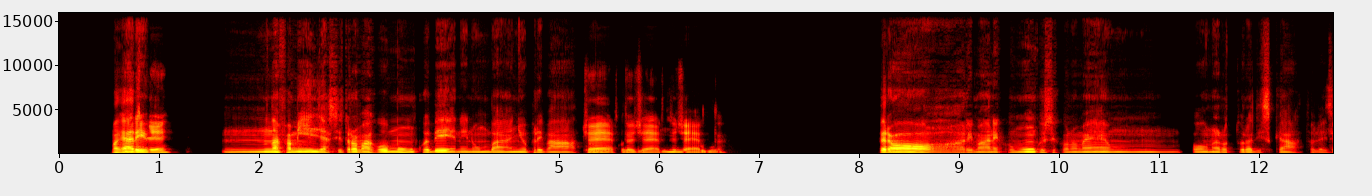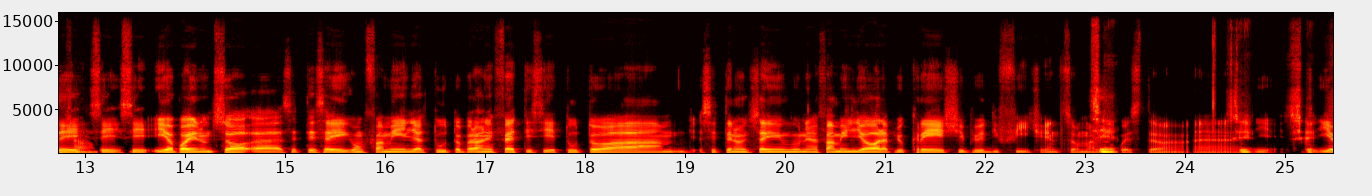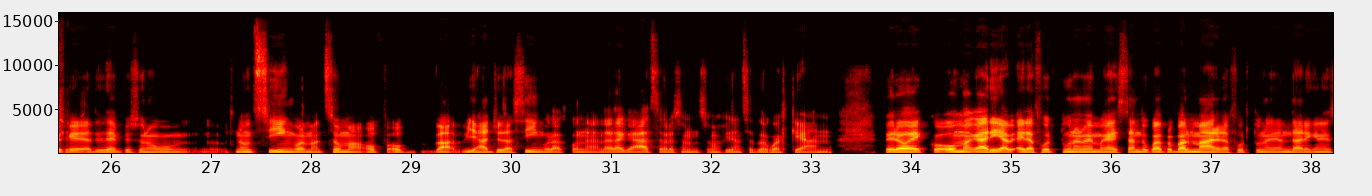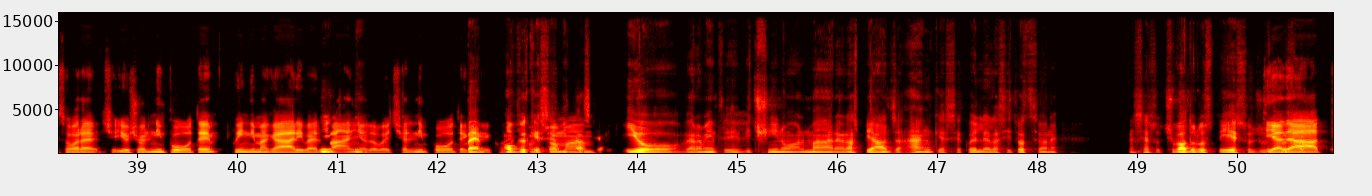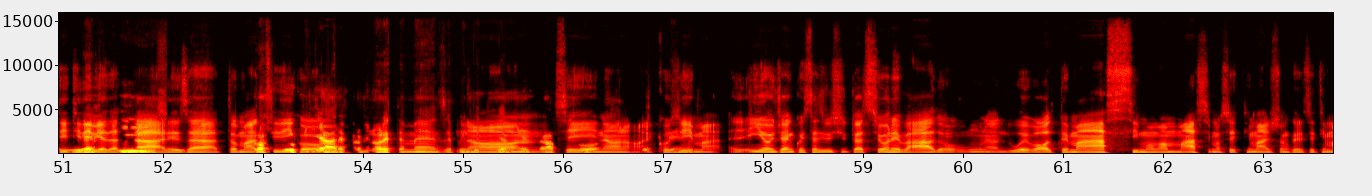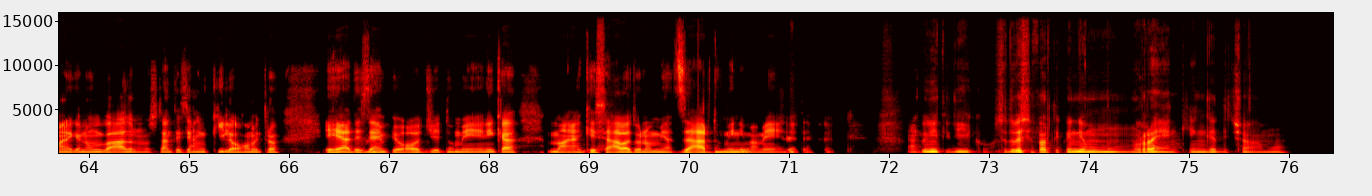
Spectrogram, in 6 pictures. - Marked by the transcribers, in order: unintelligible speech; exhale; "secondo" said as "secono"; "insomma" said as "nzomma"; "proprio" said as "propo"; "Sì" said as "ì"; unintelligible speech; "sì" said as "tì"; unintelligible speech; tapping; "Quindi" said as "Quini"; in English: "ranking"
- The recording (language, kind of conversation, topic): Italian, unstructured, Cosa preferisci tra mare, montagna e città?
- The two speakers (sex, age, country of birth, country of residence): male, 25-29, Italy, Italy; male, 40-44, Italy, Italy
